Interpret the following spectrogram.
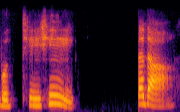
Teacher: ಬುದ್ಧಿ ಧಕ್ಕೆ ಈ ಅನ್ನುವಂಥ ಸ್ವರ ಕೂಡಿರೋದ್ರಿಂದ ವಿಸರ್ಗ ಕೂಡ ಈ ಅಂತ ಉಚ್ಚಾರಣೆ ಬರುತ್ತೆ. ಹಾಗಾಗಿ ಬುದ್ಧಿ ತದಾ.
